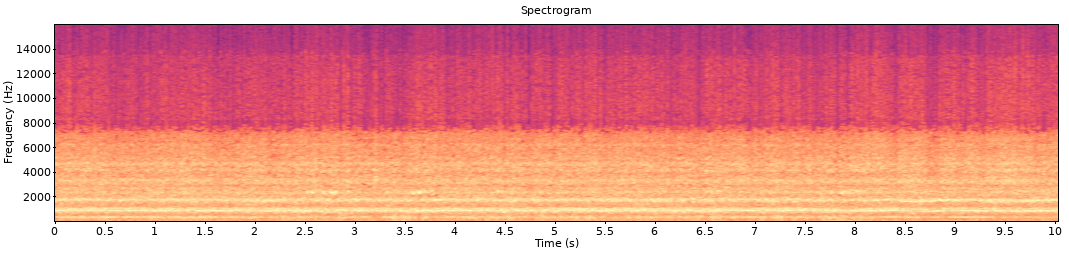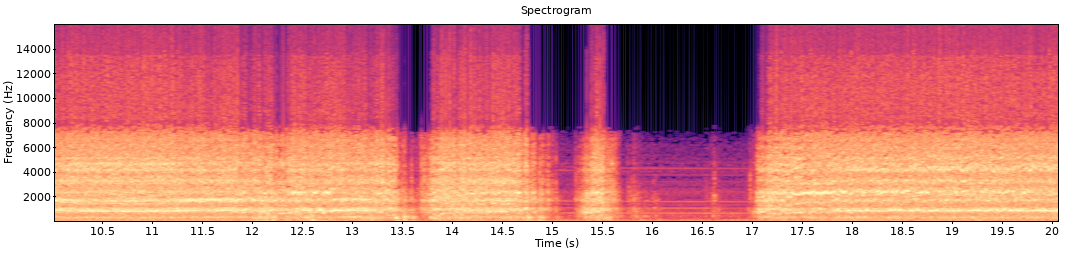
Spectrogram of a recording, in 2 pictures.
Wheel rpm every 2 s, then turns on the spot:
230, 230, 230, 230, 230, 220, 170, 80, 80, 210.
14-16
